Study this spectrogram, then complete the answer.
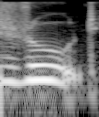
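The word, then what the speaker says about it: rued: It just sounds like the word rude, R-U-D-E, but the meaning is completely different.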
